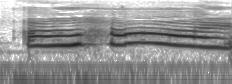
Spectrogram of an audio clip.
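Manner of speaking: very high, giddy, caught-off-guard head voice. Recalling calling in, the speaker re-enacts her greeting in a giddy high head voice. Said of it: "I get really high in my head voice".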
